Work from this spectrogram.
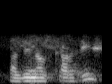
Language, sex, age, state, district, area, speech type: Punjabi, male, 45-60, Punjab, Mansa, rural, conversation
